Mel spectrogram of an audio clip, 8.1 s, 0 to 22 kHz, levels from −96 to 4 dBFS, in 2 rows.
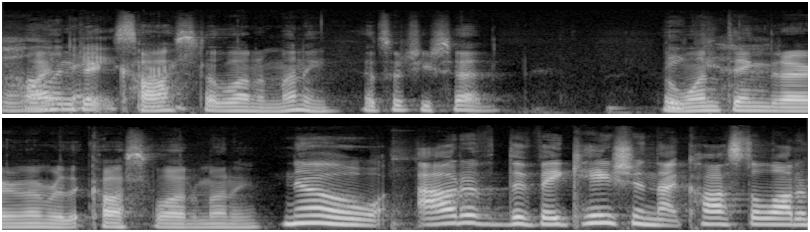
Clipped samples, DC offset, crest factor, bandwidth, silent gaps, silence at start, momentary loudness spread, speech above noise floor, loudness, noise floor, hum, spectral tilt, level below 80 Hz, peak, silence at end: under 0.1%; under 0.1%; 18 dB; 14 kHz; none; 0 s; 8 LU; 31 dB; -20 LUFS; -50 dBFS; none; -4.5 dB/octave; -60 dBFS; -2 dBFS; 0 s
